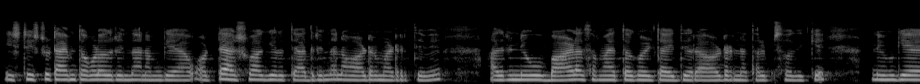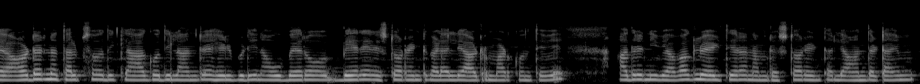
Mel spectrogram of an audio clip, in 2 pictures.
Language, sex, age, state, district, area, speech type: Kannada, female, 18-30, Karnataka, Chitradurga, rural, spontaneous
